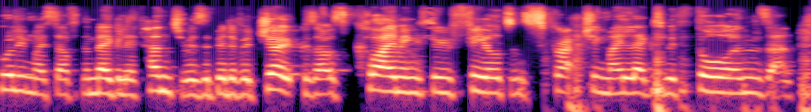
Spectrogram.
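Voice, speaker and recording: With a British accent, the speaker keeps a moderate pace and hardly any pauses. The intonation is monotone and flat, on a very clean recording with a silent background. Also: woman. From Britain. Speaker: independent megalith researcher. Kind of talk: podcast interview.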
